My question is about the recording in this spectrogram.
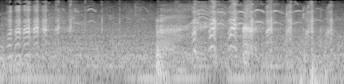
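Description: Birds chirping in quick runs of short, high, arched calls, busiest in the second half, over a low steady hum.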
